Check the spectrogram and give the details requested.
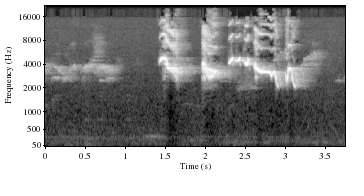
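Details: Black-breasted Oriental magpie-robin calling to provoke an answer from other birds: soft quavering whistles, then loud, strongly slurred whistles mixed with buzzy, chattering notes.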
